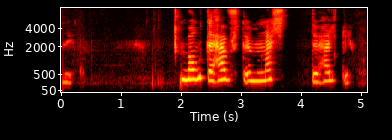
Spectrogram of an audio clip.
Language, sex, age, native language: Icelandic, male, 7, Icelandic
